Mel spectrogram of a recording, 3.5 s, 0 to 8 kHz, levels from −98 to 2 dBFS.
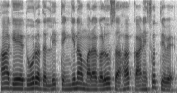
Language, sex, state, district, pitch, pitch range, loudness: Kannada, male, Karnataka, Bangalore, 145 Hz, 130-160 Hz, -14 LUFS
